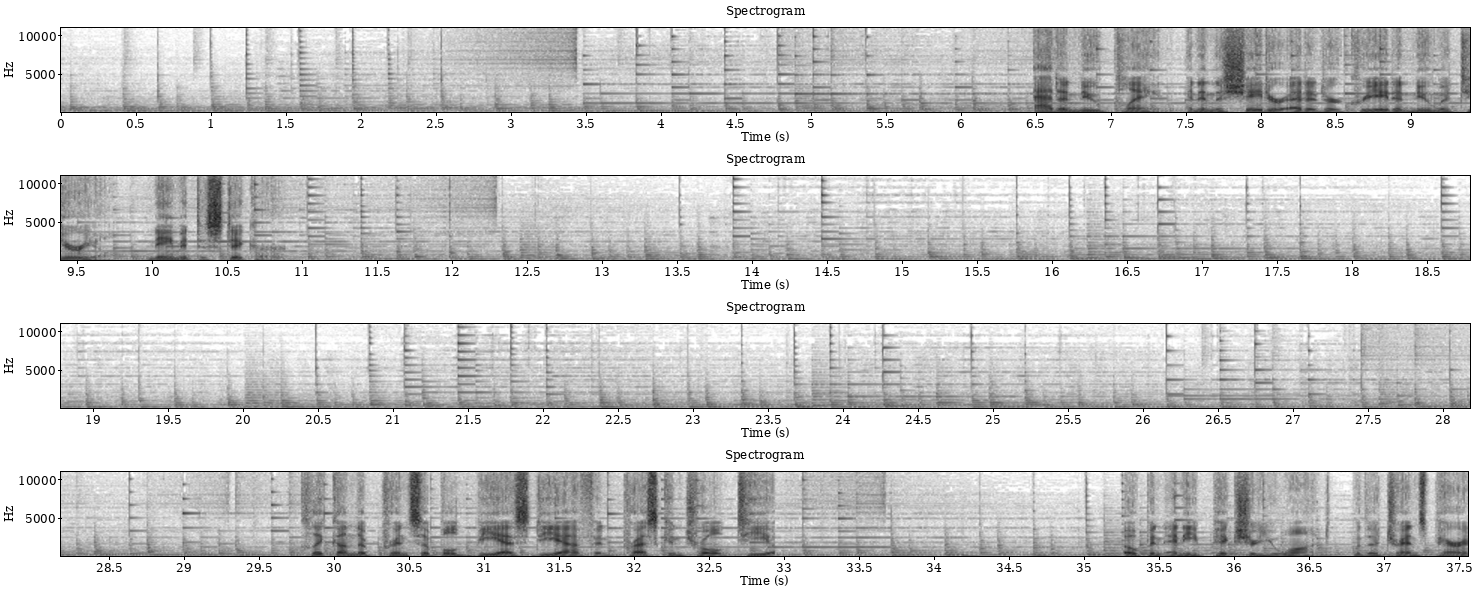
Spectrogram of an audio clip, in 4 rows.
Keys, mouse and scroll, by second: 0.7 click, 2.4 click, 3.3-5.2 shift+middle drag, 5.2 click, 5.8 shift+a, 7.9-8.7 shift+middle drag, 8.7 click, 9.5 click, 10.5-11.5 middle drag, 11.5 r, 13.9-14.4 shift+middle drag, 14.4 scroll up 3, 14.9-16.5 middle drag, 16.5-17.7 drag, 17.7-18.7 shift+middle drag, 18.7-19.4 scroll up 10, 19.7-20.7 middle drag, 20.7 click, 21.8 click, 22.7 click, 23.6-27.6 drag, 30.6 click, 31.6 ctrl+t.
